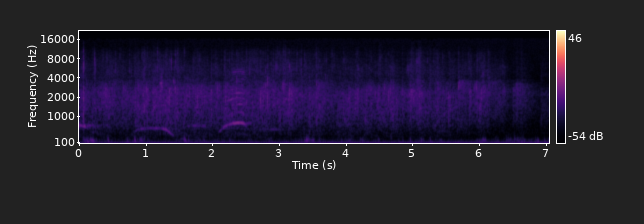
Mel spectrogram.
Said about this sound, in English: Come on, go ahead and clap your hands now.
